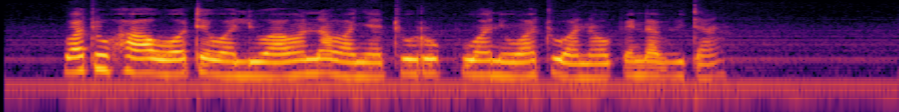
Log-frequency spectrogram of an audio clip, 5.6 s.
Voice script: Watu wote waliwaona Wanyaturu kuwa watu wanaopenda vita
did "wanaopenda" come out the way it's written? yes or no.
yes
